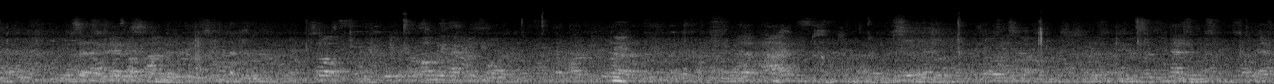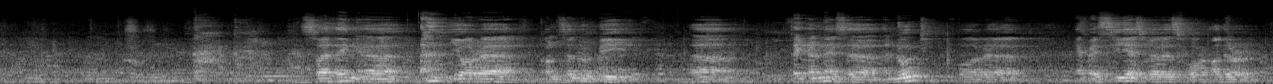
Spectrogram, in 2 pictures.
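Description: A young man speaks into a microphone in a room with a slight echo.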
